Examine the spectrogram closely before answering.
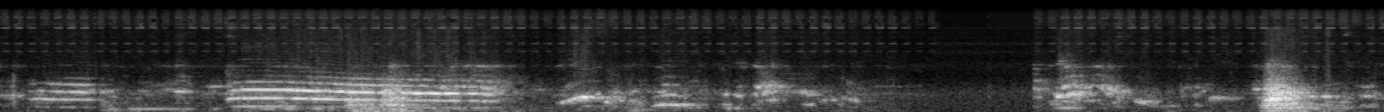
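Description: A woman speaks calmly through a computer microphone on an online call.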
